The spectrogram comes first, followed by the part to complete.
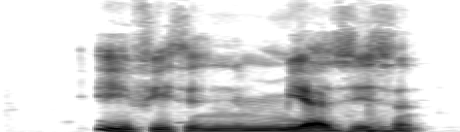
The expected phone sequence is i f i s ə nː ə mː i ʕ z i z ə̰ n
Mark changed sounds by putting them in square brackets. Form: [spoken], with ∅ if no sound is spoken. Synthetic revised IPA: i f i [θ] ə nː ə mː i ʕ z i z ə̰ n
